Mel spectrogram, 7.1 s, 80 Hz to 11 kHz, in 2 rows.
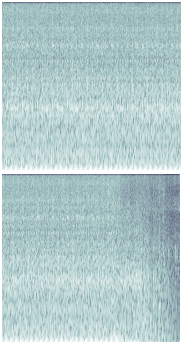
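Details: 6.7 Cummins diesel idling right after installing a Fleece 10mm stroker CP3 injection pump; no leaks seen. Deep, even diesel clatter at about four beats a second with no misses or knocks, then a clean shutdown. Normal idle.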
